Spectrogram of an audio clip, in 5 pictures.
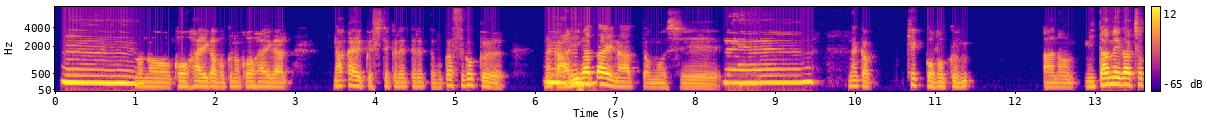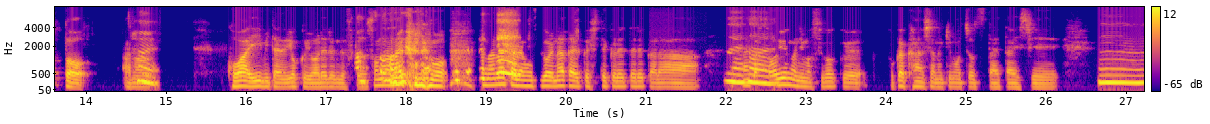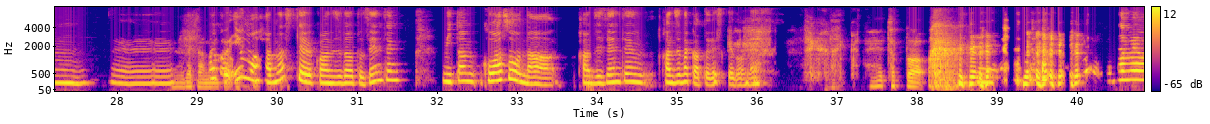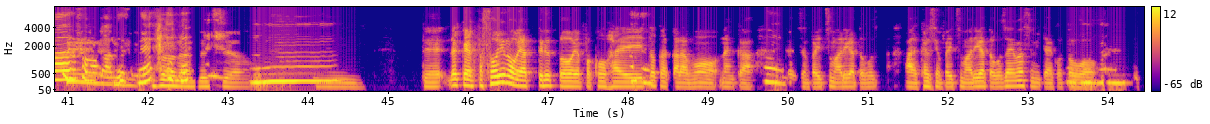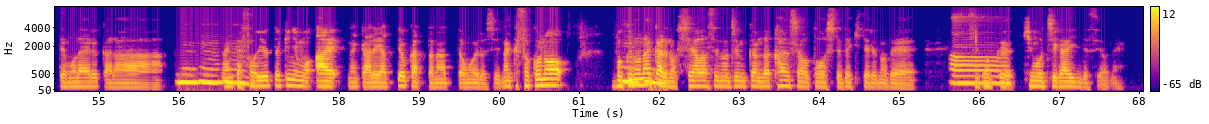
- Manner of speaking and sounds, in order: drawn out: "へえ"; distorted speech; laughing while speaking: "中でも"; laughing while speaking: "そうなんですか"; laugh; mechanical hum; unintelligible speech; tapping; laughing while speaking: "けどね"; laugh; laughing while speaking: "そうなんですね"; laugh; drawn out: "うーん"
- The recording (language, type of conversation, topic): Japanese, unstructured, 感謝の気持ちはどのように伝えていますか？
